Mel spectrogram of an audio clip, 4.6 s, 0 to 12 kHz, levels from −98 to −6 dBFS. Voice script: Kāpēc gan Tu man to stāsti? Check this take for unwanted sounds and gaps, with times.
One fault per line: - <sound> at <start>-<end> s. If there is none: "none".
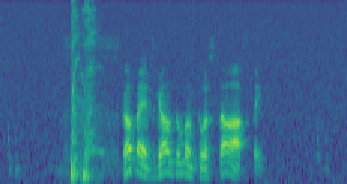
- thud at 0.9-1.4 s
